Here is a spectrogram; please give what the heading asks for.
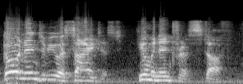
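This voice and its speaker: A man playing a gruff, anxious, bossy newspaper editor in a 1940s radio serial, barking his lines at a live table read. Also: high voice, very animated, fast, pushed and bright, exaggerated voice.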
